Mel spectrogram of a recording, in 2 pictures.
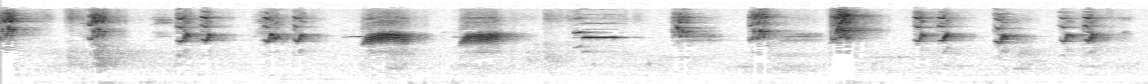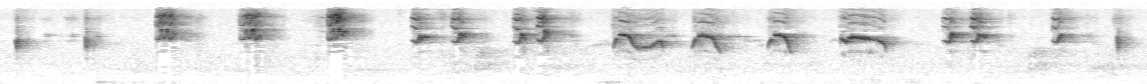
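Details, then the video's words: Javan bushlark singing, played to stimulate a caged bird: a long, lively run of varied high chirps and whistles, some buzzy and some sliding, delivered quickly and without a break. "SUARA PANCINGAN BURUNG BRANJANGAN AGAR CEPAT GACOR"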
